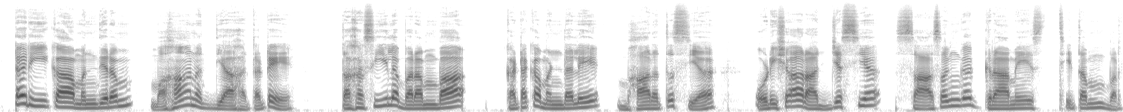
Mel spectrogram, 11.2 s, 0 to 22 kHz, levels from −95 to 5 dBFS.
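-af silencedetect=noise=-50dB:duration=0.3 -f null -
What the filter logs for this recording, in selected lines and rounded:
silence_start: 2.90
silence_end: 3.42 | silence_duration: 0.53
silence_start: 4.63
silence_end: 5.07 | silence_duration: 0.44
silence_start: 7.12
silence_end: 7.56 | silence_duration: 0.44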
